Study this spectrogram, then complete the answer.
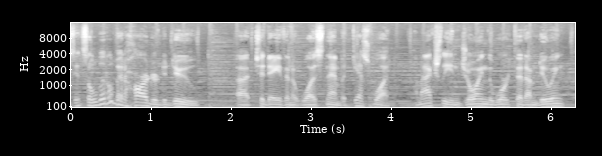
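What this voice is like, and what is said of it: Weak, tired voice. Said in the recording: “my voice sounds a little bit weak today”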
